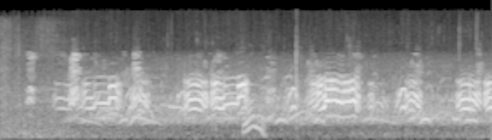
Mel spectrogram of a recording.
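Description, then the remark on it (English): A bufflehead duck calling, a quick run of squeaky, nasal, slightly growling notes that overlap in busy bursts. The calls are loud, with no one talking. “Now, somebody got in touch and said it was a bufflehead.”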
